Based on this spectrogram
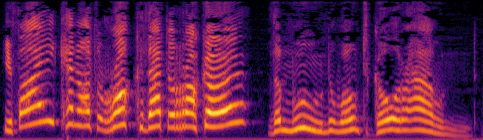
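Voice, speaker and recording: A man voicing a fussy, huffing queen of the moon, who speaks slowly and dramatically. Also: extremely high pitch, lively intonation, pitched above the performer's own voice, exaggerated voice. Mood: fuming. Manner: huffy, slow and dramatic. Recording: dull, dry lo-fi recording.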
